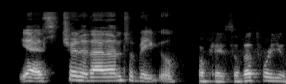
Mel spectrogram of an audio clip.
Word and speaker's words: Trinidad and Tobago: and I always mispronounce it. There's Trinidad and Tobago, is that correct? Yes. Trinidad and Tobago.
